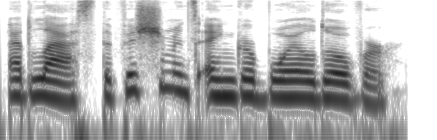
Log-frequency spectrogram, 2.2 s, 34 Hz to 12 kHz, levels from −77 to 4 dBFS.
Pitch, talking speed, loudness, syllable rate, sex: 205 Hz, 190 wpm, -14 LUFS, 6.1 syllables/s, female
